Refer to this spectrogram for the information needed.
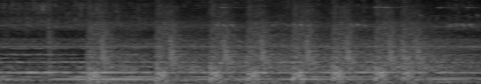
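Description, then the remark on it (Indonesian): A rapid string of sharp, evenly spaced gunshots cracks out about three times a second over a steady mechanical hum, moderately loud, with no voices, in the morning in Kebayoran Baru, Jakarta. “Hah, suara tembakan.”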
